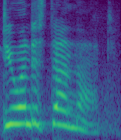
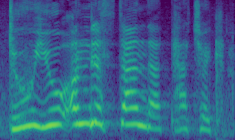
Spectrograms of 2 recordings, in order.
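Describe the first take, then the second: First: High, loud scolding question; sharp motherly check; stern demand. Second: High, very loud, every word driven home; full-voiced motherly fury; angry shouted demand. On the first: Acted. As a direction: demand that the child answer. Mother demands child's obedience. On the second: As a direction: yell it at the child for an answer. Mother repeats demand, louder.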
